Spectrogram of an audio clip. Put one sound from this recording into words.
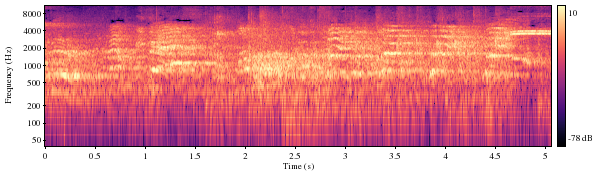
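Young girls shout and call out across a large echoing gym.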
